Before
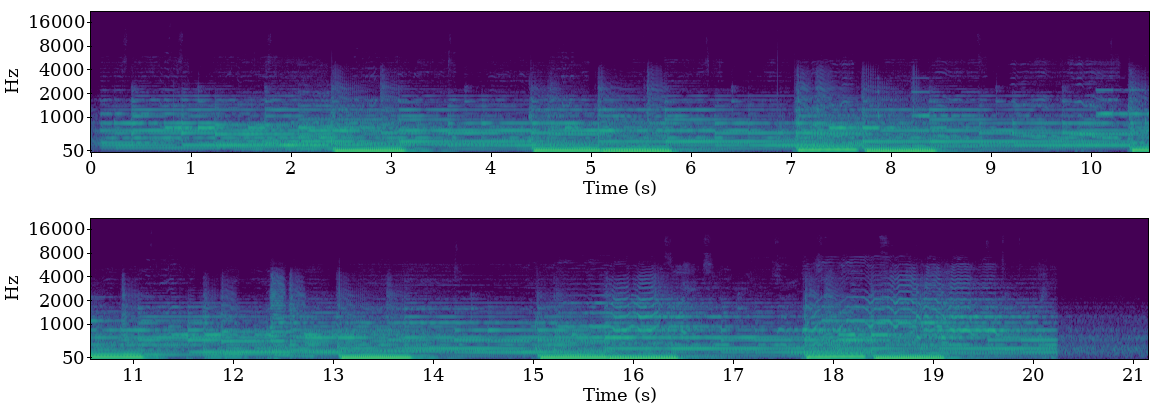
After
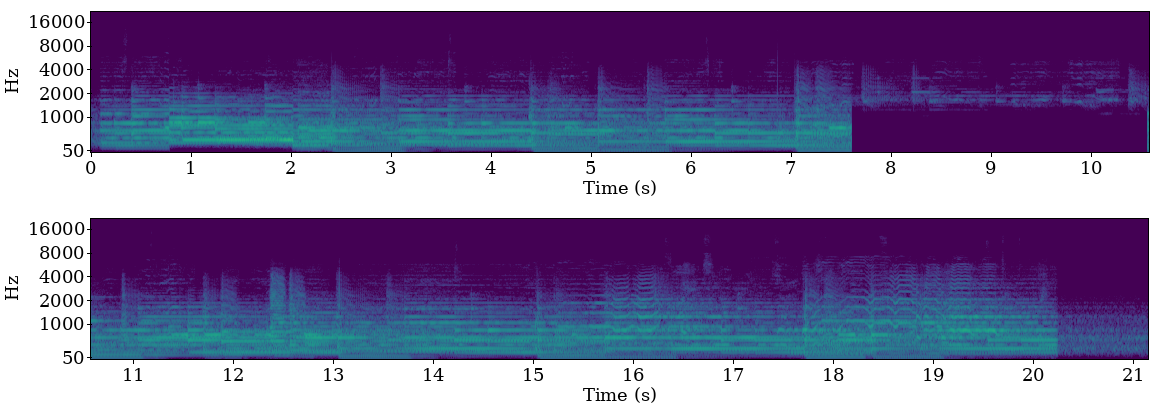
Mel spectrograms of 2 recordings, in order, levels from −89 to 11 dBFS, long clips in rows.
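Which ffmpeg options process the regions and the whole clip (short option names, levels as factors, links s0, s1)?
-filter_complex "[0:a]asettb=1/sr,asplit=3[s0][s1][s2];[s0]atrim=end=0.784[s3];[s1]atrim=start=0.78:end=2.02,asetpts=PTS-STARTPTS,afade=t=in:d=0.004:c=qsin,afade=t=out:st=1.236:d=0.004:c=qsin,bass=f=250:g=5,treble=f=4000:g=-10,aecho=1:1:4.6:0.41,atrim=end_sample=54684,afreqshift=150[s4];[s2]atrim=start=2.016[s5];[s3][s4]acrossfade=d=0.004:c1=hsin:c2=qsin[s6];[s6][s5]acrossfade=d=0.004:c1=qsin:c2=hsin,asettb=1/sr,asplit=3[s7][s8][s9];[s7]atrim=end=7.604[s10];[s8]atrim=start=7.6:end=10.57,asetpts=PTS-STARTPTS,afade=t=in:d=0.004:c=qsin,afade=t=out:st=2.966:d=0.004:c=qsin,asuperpass=centerf=3400:order=20:qfactor=0.63,bandreject=f=2200:w=17,flanger=delay=5.4:depth=6.1:regen=66:speed=1.8:shape=sinusoidal[s11];[s9]atrim=start=10.566[s12];[s10][s11]acrossfade=d=0.004:c1=hsin:c2=qsin[s13];[s13][s12]acrossfade=d=0.004:c1=qsin:c2=hsin,acompressor=threshold=0.0447:ratio=2,highpass=340"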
